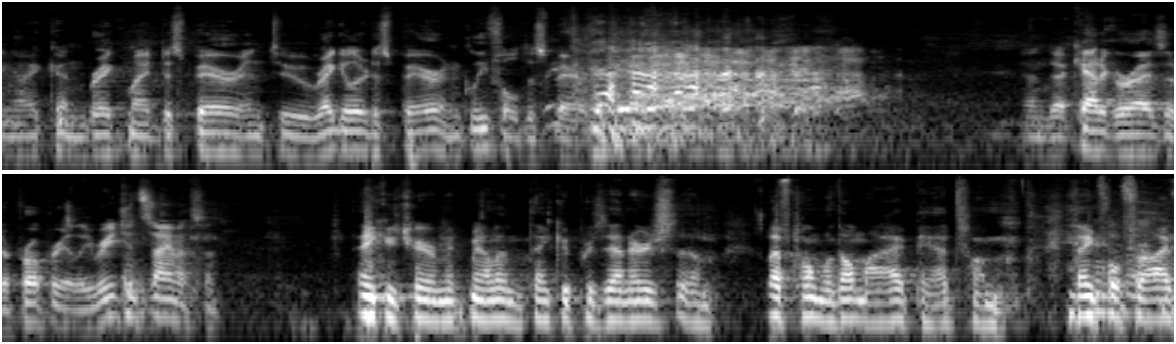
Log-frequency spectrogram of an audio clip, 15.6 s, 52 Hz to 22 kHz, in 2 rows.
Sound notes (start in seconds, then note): 3.7 everyone laughs; 15.0 chuckles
